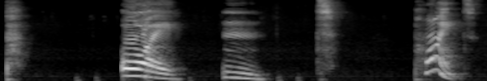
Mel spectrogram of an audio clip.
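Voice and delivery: "P, oi, n, t" said as separate sounds, then blended into "point"; sounding out. Shown as a demonstration. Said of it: "Let's practice together".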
